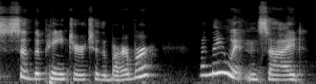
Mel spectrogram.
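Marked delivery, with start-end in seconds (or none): none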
